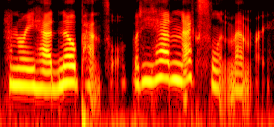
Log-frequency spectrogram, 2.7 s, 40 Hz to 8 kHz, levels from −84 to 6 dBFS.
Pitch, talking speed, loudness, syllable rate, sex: 245 Hz, 220 wpm, -19 LUFS, 6.9 syllables/s, female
